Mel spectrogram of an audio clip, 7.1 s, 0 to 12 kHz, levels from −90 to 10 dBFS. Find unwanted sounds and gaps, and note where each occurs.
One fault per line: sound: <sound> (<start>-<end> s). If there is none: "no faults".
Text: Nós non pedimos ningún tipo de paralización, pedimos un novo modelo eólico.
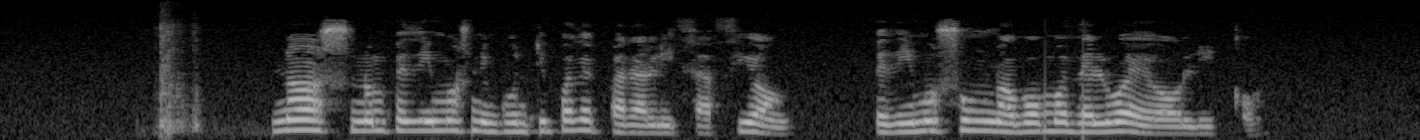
sound: thud (0.8-1.0 s)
